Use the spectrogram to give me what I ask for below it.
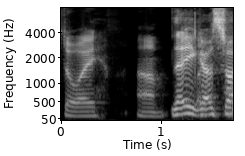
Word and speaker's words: Stoj: Um so first I I will mention that I have no choice but to mention that uh that my my name is pronounced Stoy.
